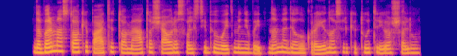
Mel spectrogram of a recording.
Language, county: Lithuanian, Kaunas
